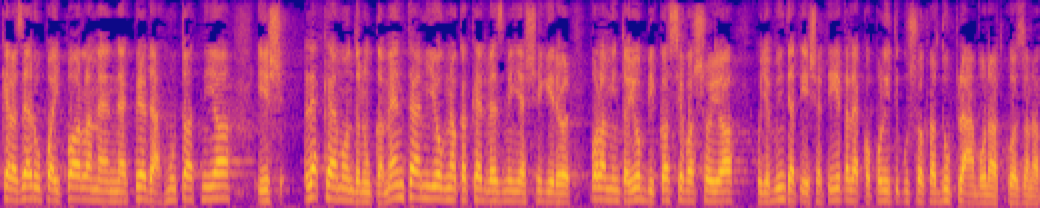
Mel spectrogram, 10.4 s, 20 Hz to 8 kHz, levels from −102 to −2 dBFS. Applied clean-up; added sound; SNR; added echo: none; none; none; none.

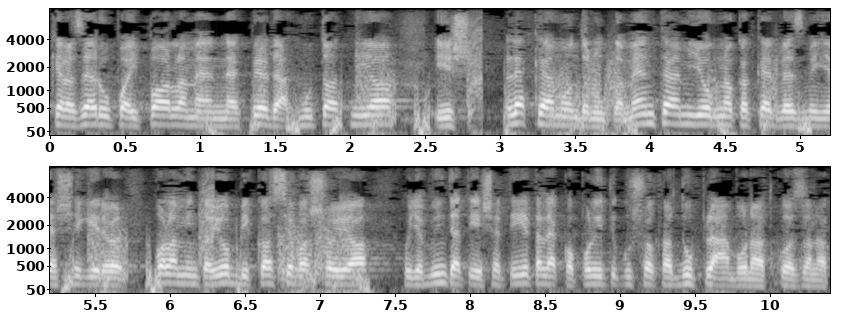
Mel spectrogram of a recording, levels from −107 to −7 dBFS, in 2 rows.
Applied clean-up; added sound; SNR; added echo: none; Scratching (performance technique); 11 dB; none.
